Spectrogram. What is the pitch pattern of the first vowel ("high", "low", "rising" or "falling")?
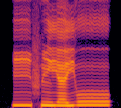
low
